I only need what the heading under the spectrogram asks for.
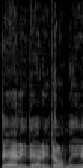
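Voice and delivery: plain

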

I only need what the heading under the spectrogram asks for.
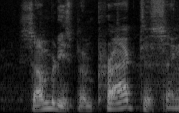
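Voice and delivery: soft, completely serious, dead-serious delivery. Speaker retells what a guy said to him between songs, dead serious. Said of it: "fucking looks at me dead serious".

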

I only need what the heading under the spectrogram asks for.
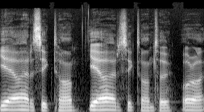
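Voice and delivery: usual speaking voice

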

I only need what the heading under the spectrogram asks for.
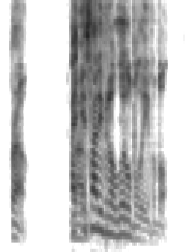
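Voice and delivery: ordinary delivery

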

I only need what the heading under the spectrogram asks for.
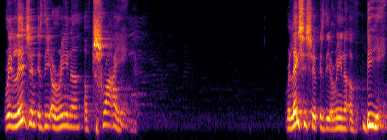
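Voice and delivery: slightly slowed, measured, deliberate delivery. Repeating a statement to the audience, a little slower. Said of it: "I'm going to say it again a little slower".

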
